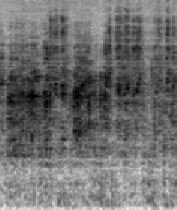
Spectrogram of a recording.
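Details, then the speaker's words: Gaggia Classic Evo Pro espresso machine, steam switch on after brewing: soft steady hiss with faint fluttering as the boiler heats up to steam temperature, a normal heat-up before producing plenty of steam. "you can hear it warming up you can hear the boiler calming up to temperature so it's going to start creating a lot of powerful steam out of this steam one which it certainly does"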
